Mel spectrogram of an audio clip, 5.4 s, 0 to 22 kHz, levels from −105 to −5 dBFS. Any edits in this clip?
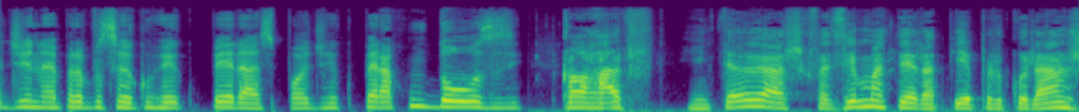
no; 0 cuts

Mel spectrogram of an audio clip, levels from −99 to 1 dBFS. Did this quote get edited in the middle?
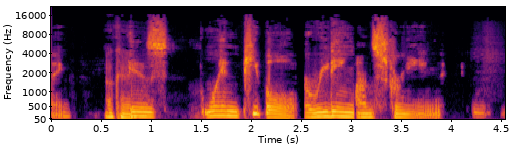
yes; 2 cuts; at 1.5 s, 2.5 s

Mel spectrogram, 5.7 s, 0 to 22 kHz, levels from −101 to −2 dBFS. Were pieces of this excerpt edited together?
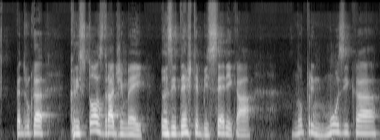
no; 0 cuts

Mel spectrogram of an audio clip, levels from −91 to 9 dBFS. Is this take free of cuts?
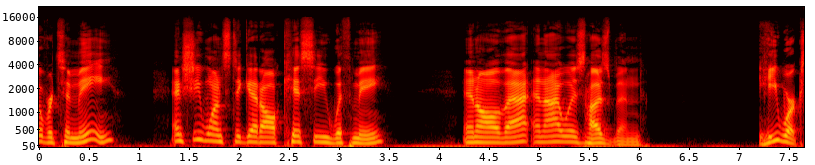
no; 2 cuts; at 1.1 s, 5.5 s

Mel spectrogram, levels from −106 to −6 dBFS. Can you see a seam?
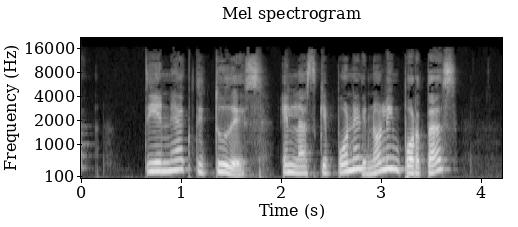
yes; 2 cuts; at 1.9 s, 2.8 s

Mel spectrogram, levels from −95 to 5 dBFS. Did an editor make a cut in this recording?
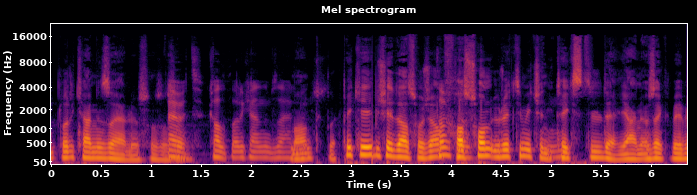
no; 0 cuts

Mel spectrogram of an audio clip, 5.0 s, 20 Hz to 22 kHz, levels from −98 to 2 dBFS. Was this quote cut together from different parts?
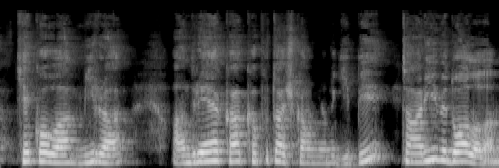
yes; 1 cut; at 4.0 s

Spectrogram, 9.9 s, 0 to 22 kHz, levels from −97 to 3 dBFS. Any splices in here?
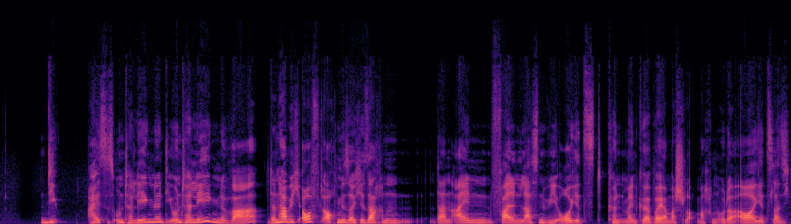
no; 0 cuts

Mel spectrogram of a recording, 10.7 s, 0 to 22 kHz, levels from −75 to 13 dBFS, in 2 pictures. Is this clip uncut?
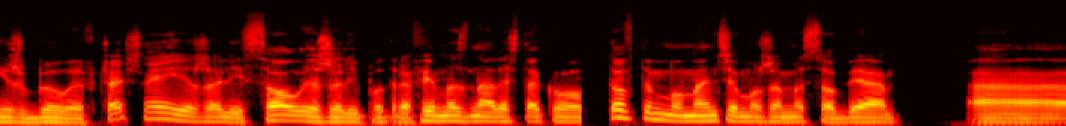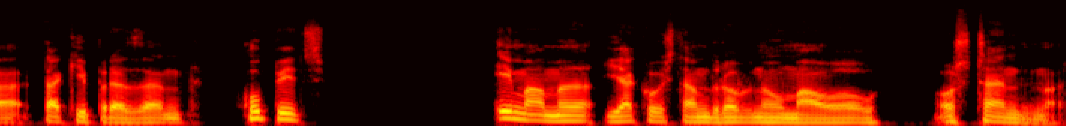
no; 2 cuts; at 2.9 s, 8.3 s

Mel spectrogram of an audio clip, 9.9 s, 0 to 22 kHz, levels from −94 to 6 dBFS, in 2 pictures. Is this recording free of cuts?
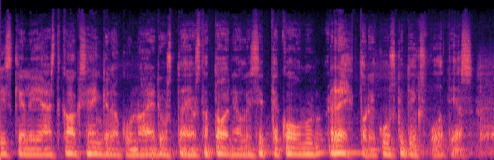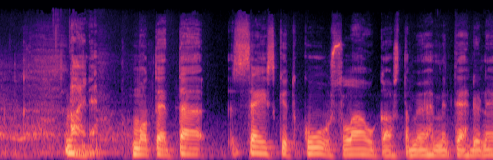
yes; 0 cuts

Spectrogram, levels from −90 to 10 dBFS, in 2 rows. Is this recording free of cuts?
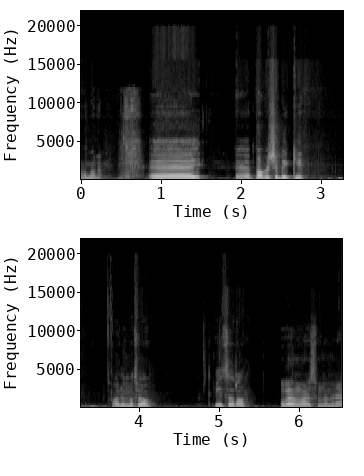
yes; 0 cuts

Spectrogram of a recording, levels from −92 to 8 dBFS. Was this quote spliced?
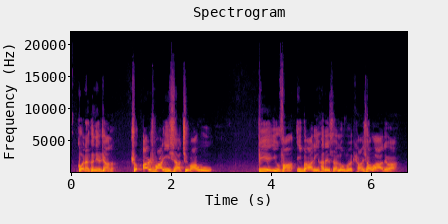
no; 0 cuts

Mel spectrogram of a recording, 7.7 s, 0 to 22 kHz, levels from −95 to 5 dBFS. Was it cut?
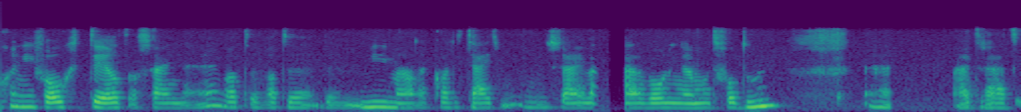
no; 0 cuts

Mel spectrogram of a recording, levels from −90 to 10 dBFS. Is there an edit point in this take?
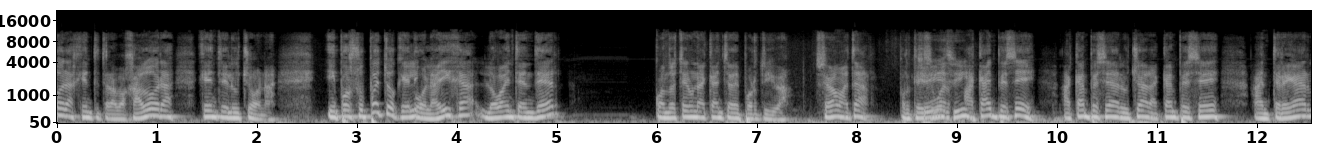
yes; 2 cuts; at 3.6 s, 8.9 s

